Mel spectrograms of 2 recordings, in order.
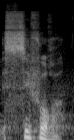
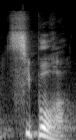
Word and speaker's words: Tsipora: Moïse a épousé une femme qui s'appelait Séphora, ou Tsipora, si on veut prononcer en hébreu.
